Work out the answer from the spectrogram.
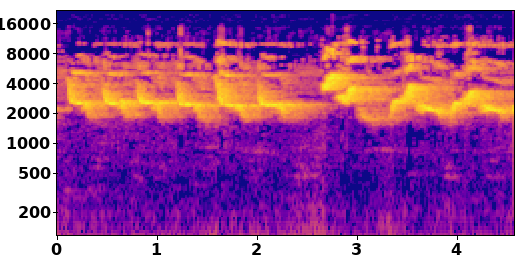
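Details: Sumatran leafbird, recorded as a prompt for silent birds to sing: a run of repeated downslurred whistles, then a higher, looping series of warbled phrases, all clear against a quiet background.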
